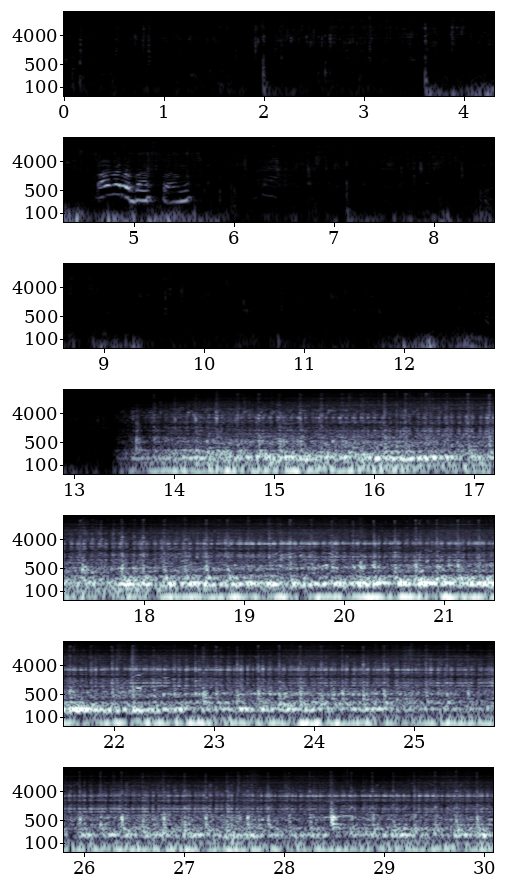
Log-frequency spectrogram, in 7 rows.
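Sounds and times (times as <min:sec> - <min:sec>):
motor running with whine: 0:13.4 - 0:30.0.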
